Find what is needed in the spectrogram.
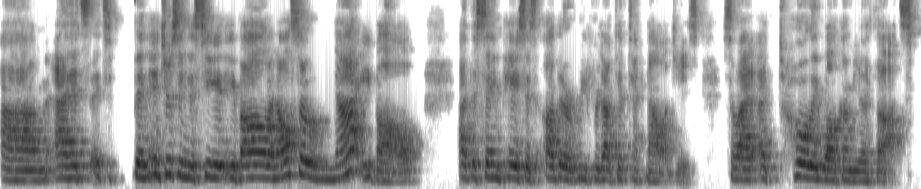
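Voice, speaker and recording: Talking at a fairly quick pace, the woman has a fairly high pitch with ordinary pitch variation. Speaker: bioethics professor. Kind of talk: lecture. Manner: fast.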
